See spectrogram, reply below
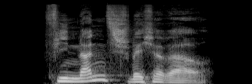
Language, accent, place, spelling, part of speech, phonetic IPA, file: German, Germany, Berlin, finanzschwächerer, adjective, [fiˈnant͡sˌʃvɛçəʁɐ], De-finanzschwächerer.ogg
- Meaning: inflection of finanzschwach: 1. strong/mixed nominative masculine singular comparative degree 2. strong genitive/dative feminine singular comparative degree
